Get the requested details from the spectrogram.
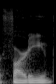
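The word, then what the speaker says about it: Pharty: I got the I got one of their mascots was uh uh the party animals is Farty the Farty the monkey. And it's spelled P H A R T Y.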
